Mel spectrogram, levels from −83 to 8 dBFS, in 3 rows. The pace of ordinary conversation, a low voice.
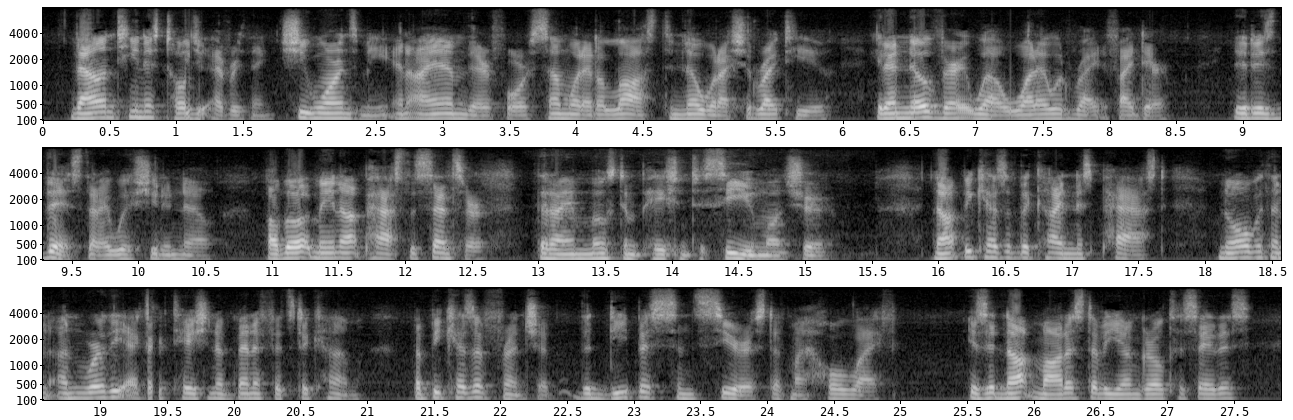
No: fast, 210 wpm; low, 125 Hz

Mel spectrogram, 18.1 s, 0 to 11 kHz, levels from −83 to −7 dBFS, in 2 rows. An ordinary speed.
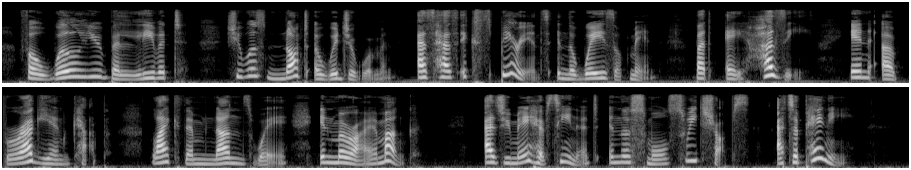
Yes: average, 160 wpm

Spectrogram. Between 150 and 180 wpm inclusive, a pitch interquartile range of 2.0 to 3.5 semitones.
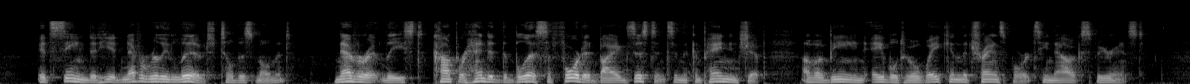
No: average, 170 wpm; average, 4.4 semitones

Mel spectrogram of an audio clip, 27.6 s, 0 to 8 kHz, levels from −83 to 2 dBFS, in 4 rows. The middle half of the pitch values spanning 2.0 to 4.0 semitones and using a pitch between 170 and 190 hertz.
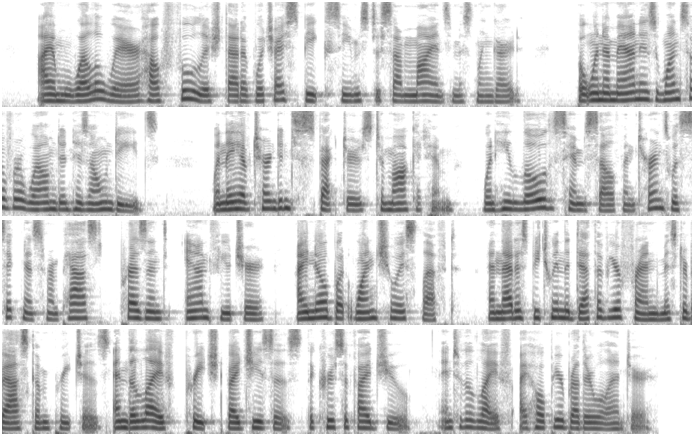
Yes: average, 2.8 semitones; medium, 185 Hz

